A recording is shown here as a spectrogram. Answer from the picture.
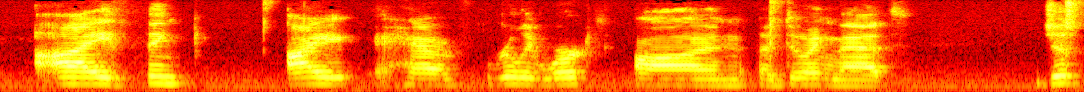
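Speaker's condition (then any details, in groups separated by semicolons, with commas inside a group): Stuttering; every syllable in grade school, wrote notes, severe through college, therapy in school and Columbus, Ohio hospital; self-described mild stutterer, mostly fluent; severe when nervous, none when drunk or very angry, less with household; prolonged sounds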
